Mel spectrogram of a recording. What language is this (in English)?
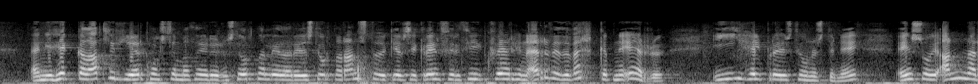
Icelandic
